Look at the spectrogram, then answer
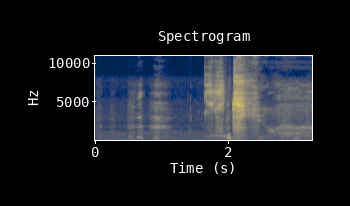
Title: really trying to hold back messy, itchy sneezing fit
